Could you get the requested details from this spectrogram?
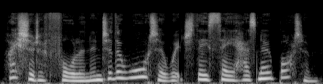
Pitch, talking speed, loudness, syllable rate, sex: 225 Hz, 240 wpm, -18 LUFS, 5.6 syllables/s, female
